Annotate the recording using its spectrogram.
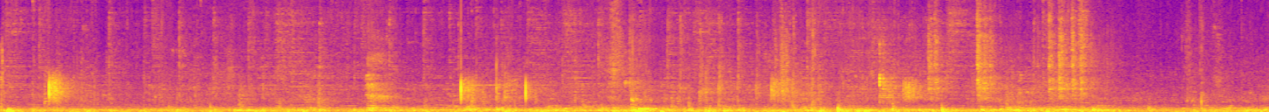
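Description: Billiard balls click sharply now and then on a nearby table.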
